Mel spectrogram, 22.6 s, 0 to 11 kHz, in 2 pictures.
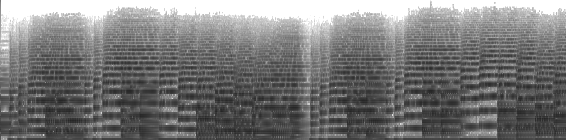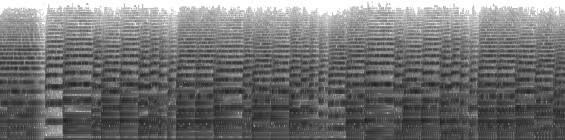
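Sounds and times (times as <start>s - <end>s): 
trumpet playing without dynamics: 0.1s - 22.6s.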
